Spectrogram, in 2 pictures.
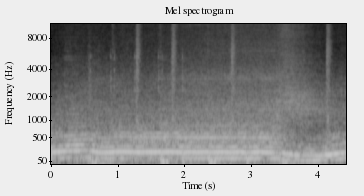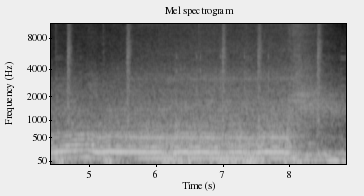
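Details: Turbocharged Honda S2000 under load on the dyno around 3000 rpm, steady drone breaking up with sharp pops and stumbles as high cylinder pressure blows out the spark; plug gap too wide and plugs too hot, fixed by gap check and colder plugs: ignition misfire under boost.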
